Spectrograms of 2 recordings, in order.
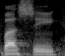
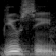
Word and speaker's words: Busey: I pronounced the name of the actor who played Buddy Holly as Gary Busey. I've been told to correct it. It's Gary Busey, because if Gary Busey hears me pronouncing it Busey, he will not be a must.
